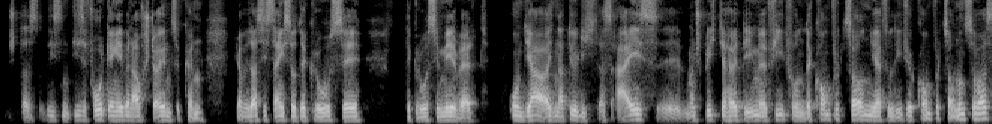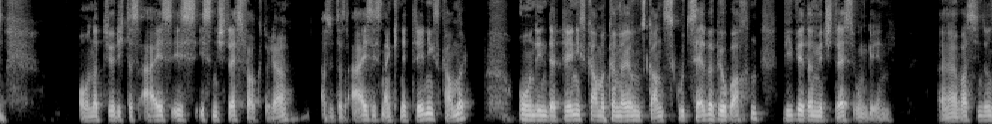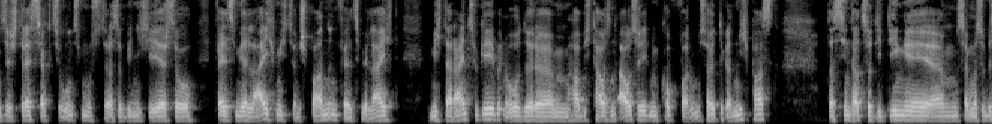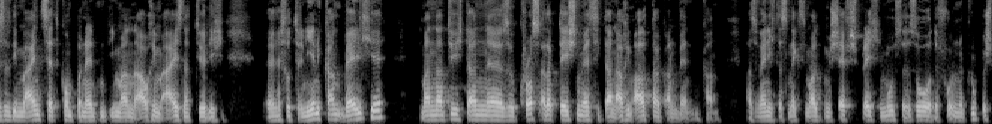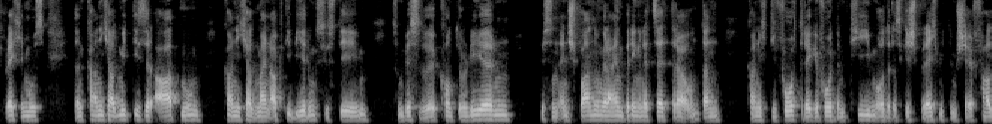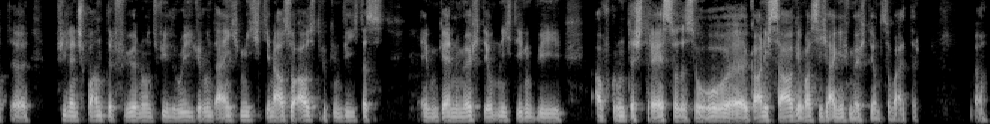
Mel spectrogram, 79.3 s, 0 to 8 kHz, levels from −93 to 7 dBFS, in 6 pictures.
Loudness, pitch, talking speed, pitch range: -22 LUFS, 105 Hz, 185 wpm, 100-110 Hz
